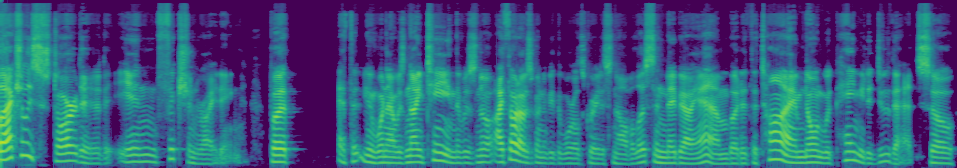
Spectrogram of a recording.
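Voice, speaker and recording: A middle-aged man speaking as an interview guest, telling anecdotes conversationally with self-deprecating asides. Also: mid-range voice. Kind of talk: casual anecdotal storytelling.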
